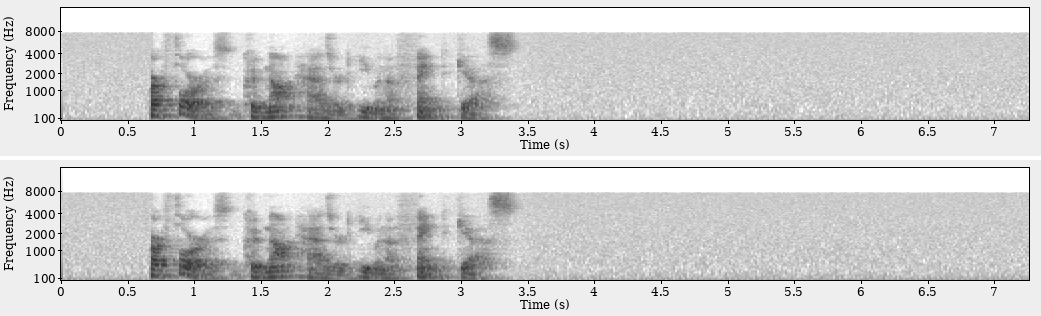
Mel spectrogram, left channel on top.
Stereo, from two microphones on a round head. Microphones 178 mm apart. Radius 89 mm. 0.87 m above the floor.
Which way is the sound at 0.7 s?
20° left (ahead or behind).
